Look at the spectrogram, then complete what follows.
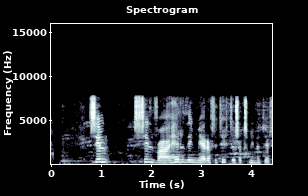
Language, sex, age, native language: Icelandic, female, 14, Icelandic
